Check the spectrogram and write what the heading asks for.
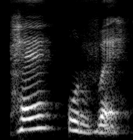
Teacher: दंतोष्ठे फ और व दोनों ग्रहित हैं। फ और व व्यंजन ऊपर के दांत एवं नीचे के होठ के मिलने से उच्चारित होते हैं।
